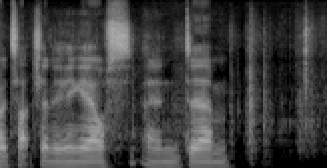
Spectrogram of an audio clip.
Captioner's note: keyboard Clacking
